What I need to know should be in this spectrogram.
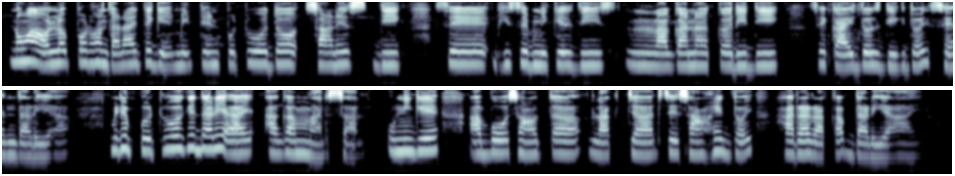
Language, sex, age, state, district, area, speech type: Santali, female, 18-30, West Bengal, Bankura, rural, spontaneous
